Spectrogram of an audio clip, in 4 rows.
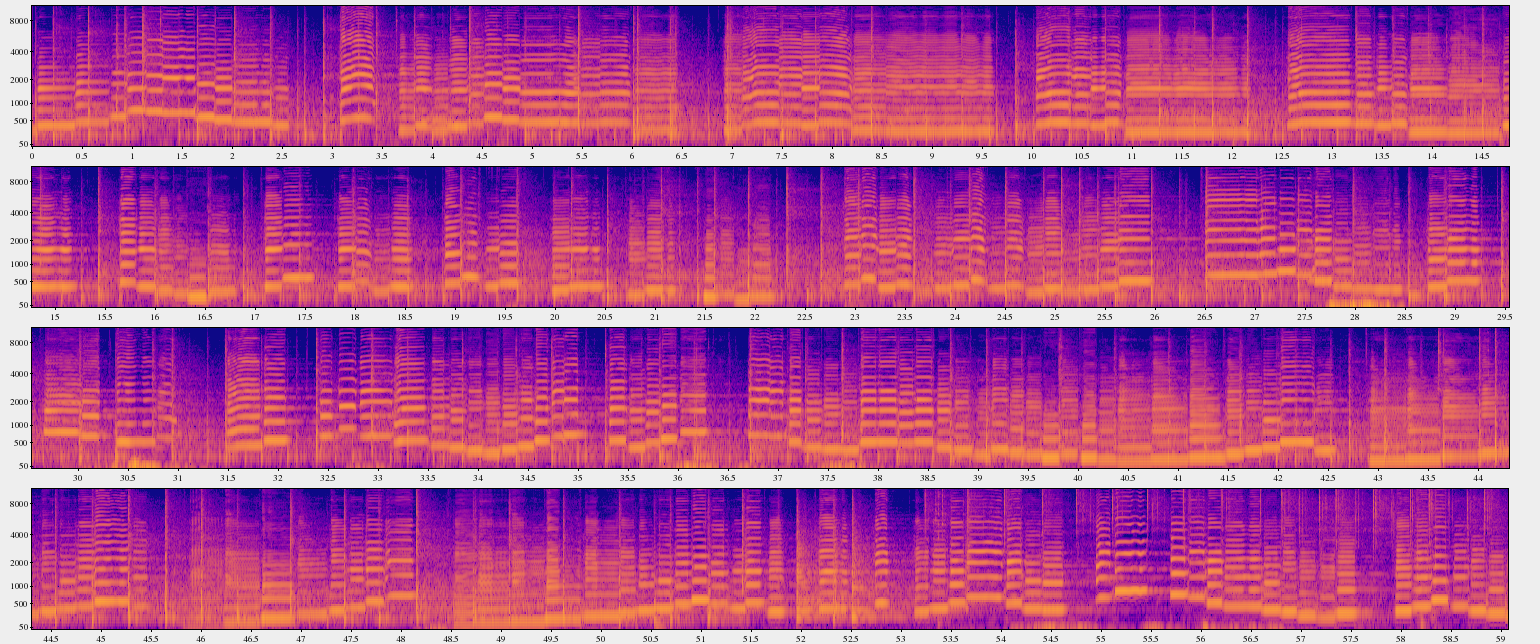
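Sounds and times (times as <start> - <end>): muffled snare drum taps and rolls: 0.0 - 59.0
reed woodwind melodic runs: 0.0 - 59.0.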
